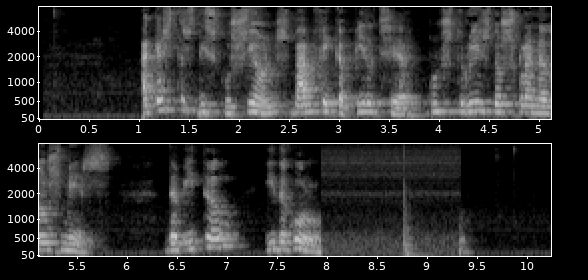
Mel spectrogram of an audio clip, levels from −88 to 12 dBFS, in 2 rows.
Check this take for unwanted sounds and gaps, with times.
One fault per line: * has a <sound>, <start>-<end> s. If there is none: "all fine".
* has a thud, 8.8-9.1 s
